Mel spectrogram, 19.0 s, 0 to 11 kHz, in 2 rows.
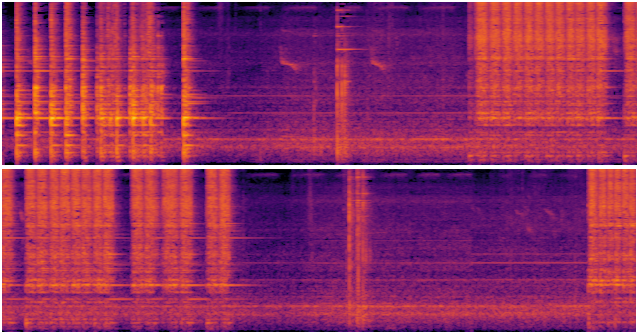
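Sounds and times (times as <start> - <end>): wire brush scraping metal: 7.0 - 13.2, 18.3 - 19.0.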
